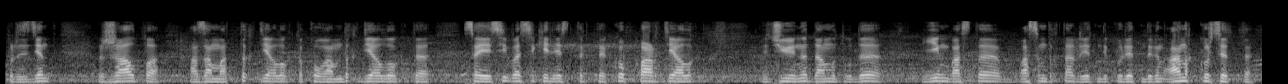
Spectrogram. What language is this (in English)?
Kazakh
